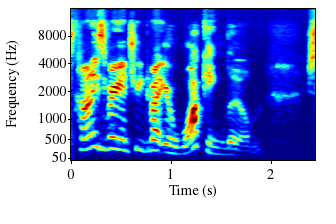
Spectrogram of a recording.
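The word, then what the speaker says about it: waulking: for to move to walk what is it spell it again please w a u l k i n g walking oh yeah see okay folks we are learning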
